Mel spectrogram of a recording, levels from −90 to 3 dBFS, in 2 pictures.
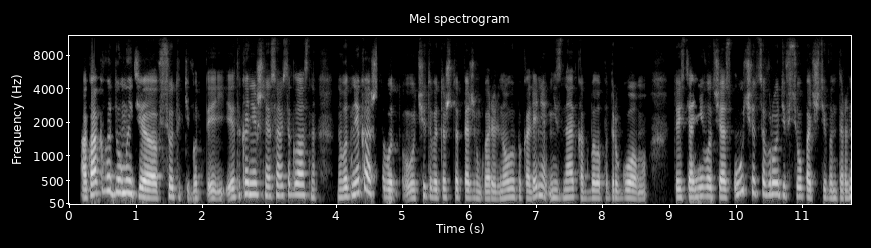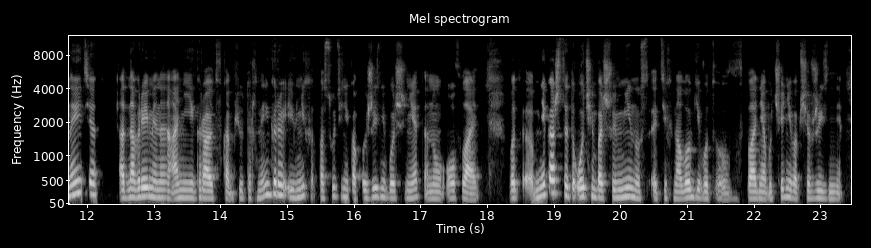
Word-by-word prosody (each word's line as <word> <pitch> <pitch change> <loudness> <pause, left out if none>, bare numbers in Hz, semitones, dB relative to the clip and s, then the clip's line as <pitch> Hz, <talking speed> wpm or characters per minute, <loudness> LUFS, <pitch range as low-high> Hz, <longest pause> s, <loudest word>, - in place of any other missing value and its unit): А 155 - +5
как 230 +2 +8
вы 290 0 +3
думаете, 250 -5 +4
э, 150 -3 +9
все-таки, 175 +3 -4
вот, 145 0 -7
э, - - +2
й 140 -1 -6
это, 170 +5 0
конечно, 225 -1 +3
я 185 - +1
с 190 - -11
вами 200 - +2
согласна, 215 -4 +1 0.3
но, 160 - -4
вот, 180 +2 +3
мне 235 +4 +4
кажется, 280 -3 +3
вот, 155 -1 +1
учитывая 155 +2 -2
то, 165 +1 -3
что, 165 0 -2
опять 155 -2 0
же, 150 - -9
мы 140 - -5
говорили, 140 0 -1
новое 160 +4 0
поколение 165 +5 -2
не 155 - -4
знает, 165 +2 -1
как 145 -3 -7
было 150 -1 +3
по-другому. 150 -2 -1 0.4
То - - +1
есть 165 +1 -1
они, 170 +2 +3
вот, 180 -1 0
щас 165 -2 +3
учатся 250 -1 -1
вроде, 220 -1 +3
всё 180 -2 -3
почти 160 -1 -2
в 150 - -6
интернете, 210 - 0 0.3
одновременно 160 -1 +2
они 155 +2 -1
играют 145 -1 +1
в - - -28
компьютерные 150 - -6
игры, 220 -2 +2
и 155 - -3
у - - -5
них, 190 +4 -5
по 150 - -3
сути, 180 +4 -10
никакой 150 -2 -4
жизни 175 +2 -3
больше 150 0 -4
нет, 155 +3 -4
ну, 135 0 -6
оффлайн. 145 -5 -1 0.4
Вот, - - 0
э, - - -2
мне 200 +4 +1
кажется, 255 -3 +3
это 185 - -1
очень 175 0 +1
большой 155 0 0
минус, 160 -4 -1
э, - - -4
технологии, 150 +3 -2
вот, 145 -2 -5
в 120 -4 -8 0.2
плане 140 -1 +1
обучения 155 +5 -5
вообще 145 +1 -4
в - - -10
жизни. 135 -3 -6
160 Hz, 200 wpm, -23 LUFS, 150-185 Hz, 0.4 s, э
